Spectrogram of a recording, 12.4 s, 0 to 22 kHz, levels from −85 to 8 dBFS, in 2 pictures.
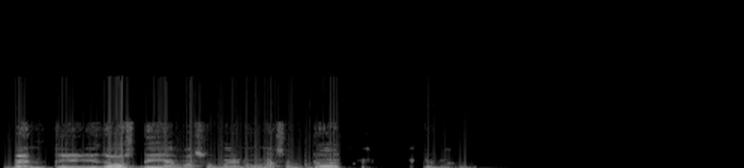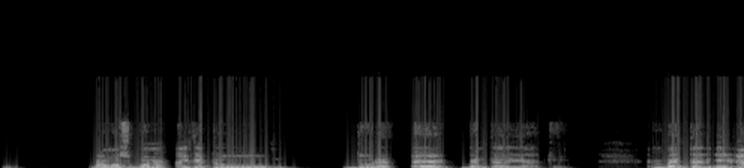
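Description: Throughout the speech, interleaved audio is being read as planar: each 10.67 ms block, which fits a 512-sample buffer, has its alternating samples split into halves. With blocks this short, the speech turns dull and robotic, buzzing at about 94 Hz without any clear octave drop.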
